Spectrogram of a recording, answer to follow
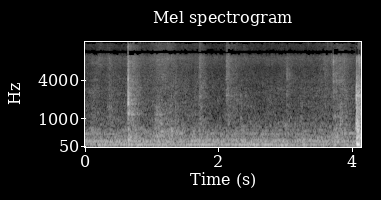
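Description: A steady low hum with a sharp click about two-thirds of a second in and a few fainter ticks after it.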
